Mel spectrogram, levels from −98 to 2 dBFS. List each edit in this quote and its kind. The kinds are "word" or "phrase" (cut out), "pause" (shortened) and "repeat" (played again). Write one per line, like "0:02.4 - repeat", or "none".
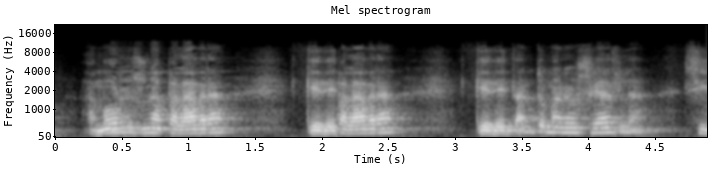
0:02.1 - repeat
